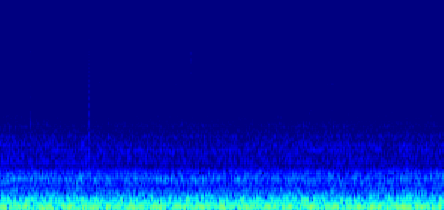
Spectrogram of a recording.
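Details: No animal voice, only a steady low rumble and hum throughout, like distant traffic or machinery.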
